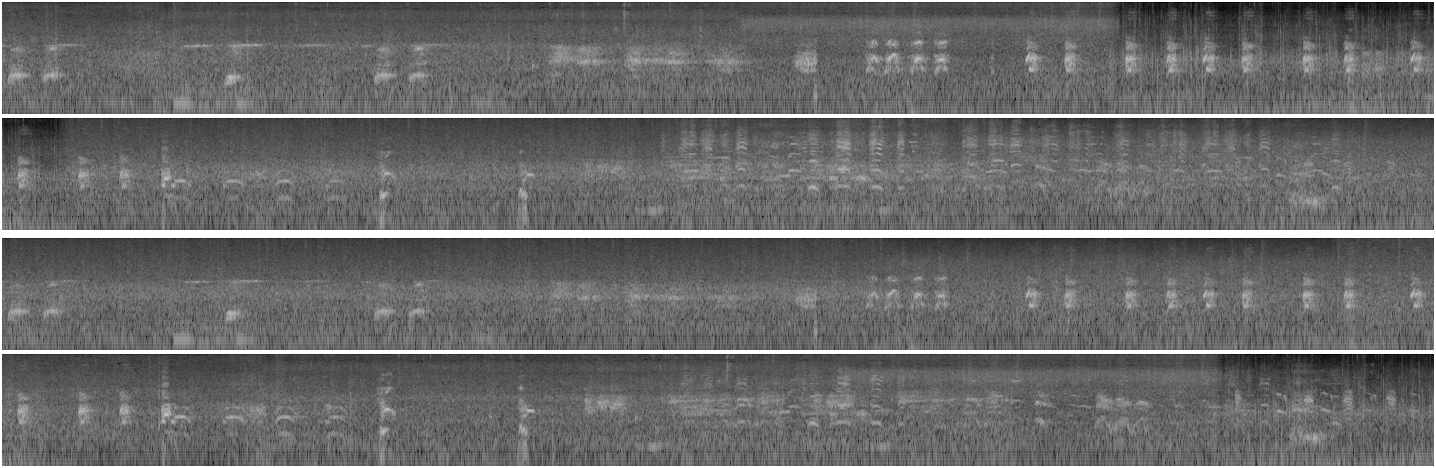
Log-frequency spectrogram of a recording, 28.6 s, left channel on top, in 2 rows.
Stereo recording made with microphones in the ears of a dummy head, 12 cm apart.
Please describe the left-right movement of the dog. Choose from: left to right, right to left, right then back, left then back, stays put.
left to right.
